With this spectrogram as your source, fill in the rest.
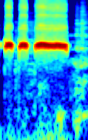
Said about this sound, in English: Someone go ahead and blow the whistle.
